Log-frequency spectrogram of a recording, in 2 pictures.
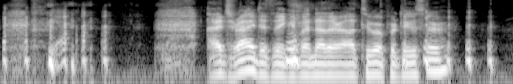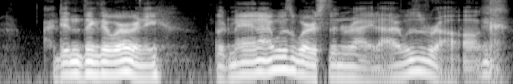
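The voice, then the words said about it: Imitates another person's voice. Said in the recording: “That's my Robert Evans impression. ... It was very good. It was very good.”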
